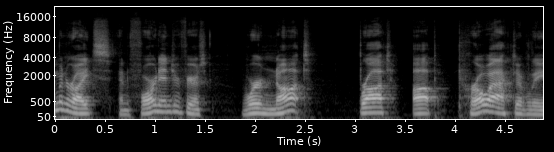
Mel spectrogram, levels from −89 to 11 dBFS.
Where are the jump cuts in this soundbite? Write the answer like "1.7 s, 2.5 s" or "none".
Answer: none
